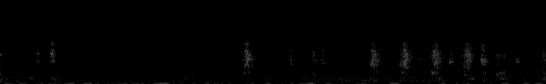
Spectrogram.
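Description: A wooden stylus scratches the black wax coating off a flat black-coated paper scratch art card, tracing a rainbow and star outline. Quiet, irregular scratchy strokes come in short bright rasps, growing quicker and more frequent toward the end over a faint steady low hum.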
